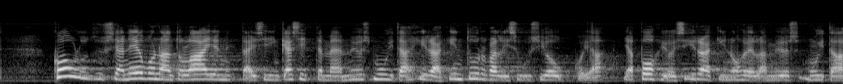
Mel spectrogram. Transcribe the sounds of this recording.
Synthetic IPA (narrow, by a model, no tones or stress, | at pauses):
koulut̪usjɑneuʋonɑnt̪olɑːjenet̪ːɑisiːŋkæsit̪ːæmæːmmyøsmuit̪ɑirɑkint̪urʋɑlːisuːsjowkːo̰jɑ̰ | jɑpohjoisirɑkinoɦelːɑ̰myøsmuit̪ɑ̰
